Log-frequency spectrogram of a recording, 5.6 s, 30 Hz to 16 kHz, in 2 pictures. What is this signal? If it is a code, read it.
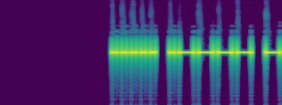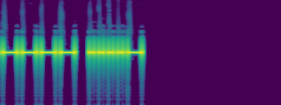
Morse code, heard as a keyed tone, about 25 wpm, 700 Hz. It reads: 5104
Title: Numbers - 4-Digit 25wpm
